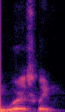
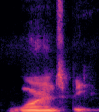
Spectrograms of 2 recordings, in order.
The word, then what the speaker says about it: Wormsby: any further ado, Sydney Wormley, our next speaker. Good afternoon, Phil. How are you? Outstanding. To you? Can't be better. I want to pronounce and make a correction. Wormsby, correct? Wormsby, right.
